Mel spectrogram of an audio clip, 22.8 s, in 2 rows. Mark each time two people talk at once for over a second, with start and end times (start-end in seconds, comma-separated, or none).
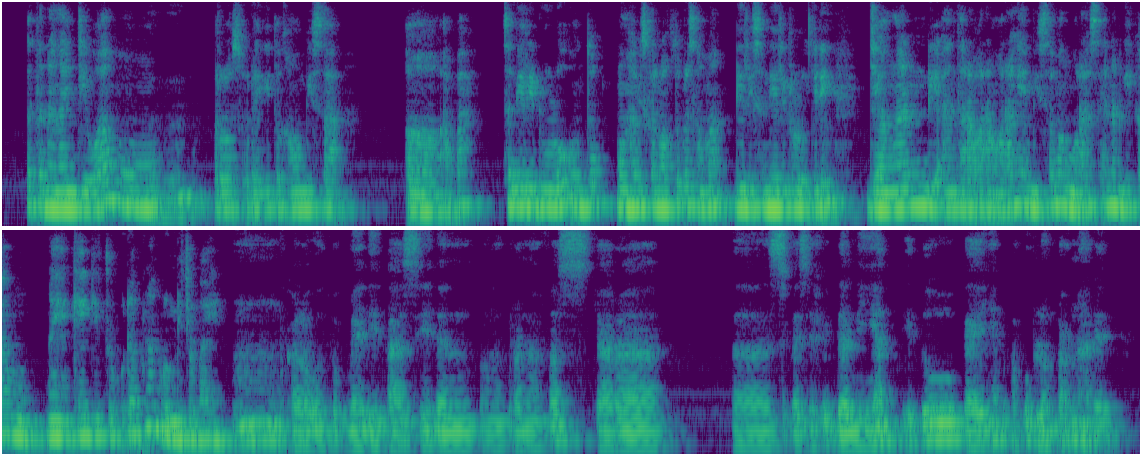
none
